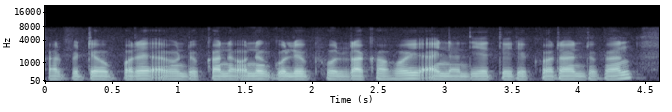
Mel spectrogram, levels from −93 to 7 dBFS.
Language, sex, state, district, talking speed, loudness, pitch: Bengali, male, Tripura, Unakoti, 180 wpm, -19 LUFS, 110 Hz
